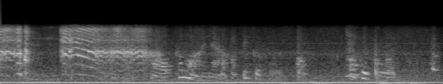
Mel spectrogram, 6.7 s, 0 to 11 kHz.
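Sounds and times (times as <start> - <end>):
baby crying in wavering rising wails: 0.0 - 2.4
steady low hum: 0.0 - 6.6.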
